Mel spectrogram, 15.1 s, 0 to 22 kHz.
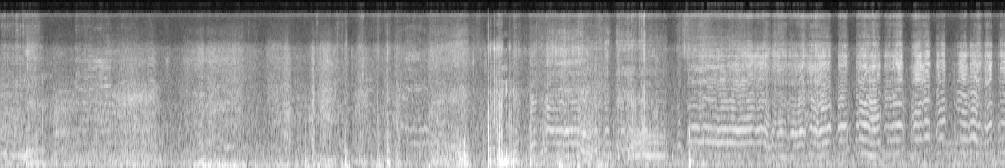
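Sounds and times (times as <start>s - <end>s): bumblebee buzzing: 0.0s - 2.4s, 7.8s - 15.0s.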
